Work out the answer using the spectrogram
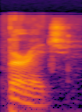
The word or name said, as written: Borage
